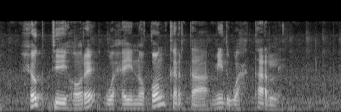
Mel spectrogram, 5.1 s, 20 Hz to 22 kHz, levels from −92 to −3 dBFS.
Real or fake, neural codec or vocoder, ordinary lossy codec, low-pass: real; none; none; 10.8 kHz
